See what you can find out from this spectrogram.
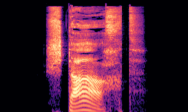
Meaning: second-person plural preterite of stechen
- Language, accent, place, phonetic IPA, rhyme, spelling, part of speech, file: German, Germany, Berlin, [ʃtaːxt], -aːxt, stacht, verb, De-stacht.ogg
